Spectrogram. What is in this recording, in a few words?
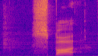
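"spot", Serbian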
